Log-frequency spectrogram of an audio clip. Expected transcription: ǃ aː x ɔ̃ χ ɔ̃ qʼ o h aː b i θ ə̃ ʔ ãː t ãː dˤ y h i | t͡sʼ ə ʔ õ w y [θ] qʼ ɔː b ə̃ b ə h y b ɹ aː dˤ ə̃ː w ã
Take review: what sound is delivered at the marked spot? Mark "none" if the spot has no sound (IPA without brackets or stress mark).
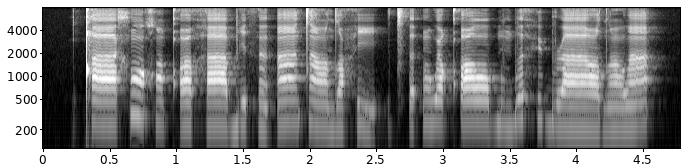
none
